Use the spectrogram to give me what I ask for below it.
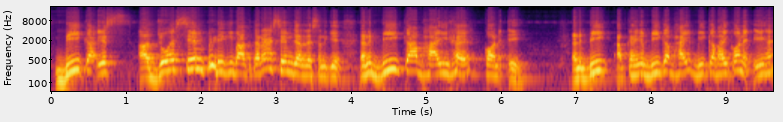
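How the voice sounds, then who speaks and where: A man's voice: high voice, expressive, normal speed. A man teaching exam students, asking the viewer questions and answering them, often checking in with "right?". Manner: repetitive, checks in with "theek hai na" often. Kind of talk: classroom lecture.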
